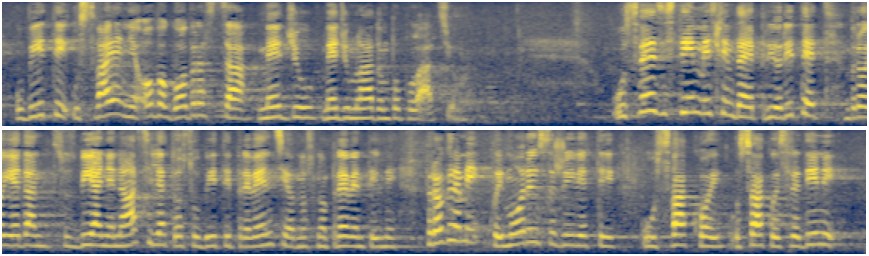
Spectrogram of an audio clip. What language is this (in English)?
Croatian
